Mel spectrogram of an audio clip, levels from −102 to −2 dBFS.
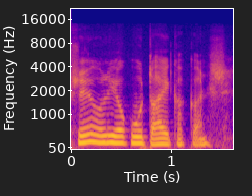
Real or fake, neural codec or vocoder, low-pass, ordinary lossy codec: fake; vocoder, 48 kHz, 128 mel bands, Vocos; 14.4 kHz; none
